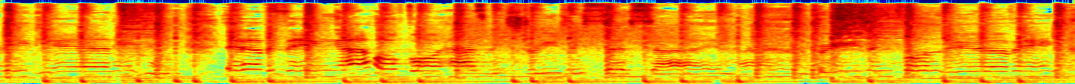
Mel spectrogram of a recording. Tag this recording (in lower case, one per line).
music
